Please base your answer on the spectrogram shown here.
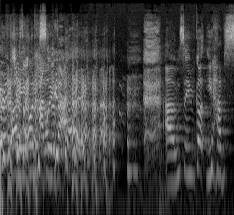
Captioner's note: laughing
